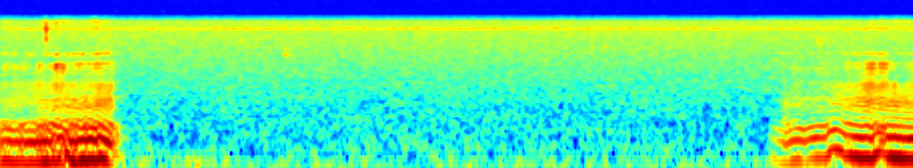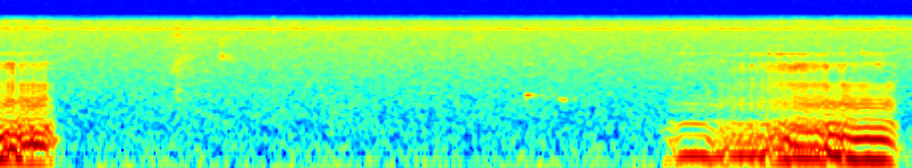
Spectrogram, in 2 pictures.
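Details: Pet Boxer bitch sound asleep, giving three loud, throaty snores about five seconds apart, each a coarse, vibrating rumble of nearly a second, with quiet room background in between.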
